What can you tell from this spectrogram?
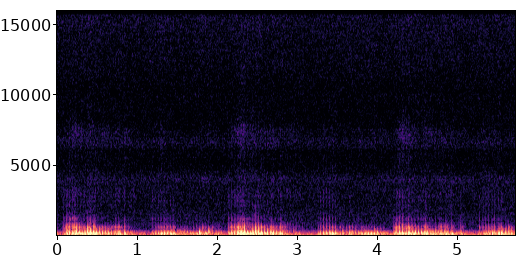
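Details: House cat with a very loud purr, lying down to nap or being stroked; deep rumbling purr pulsing with each inhale and exhale roughly twice a second-pair, steady and close.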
